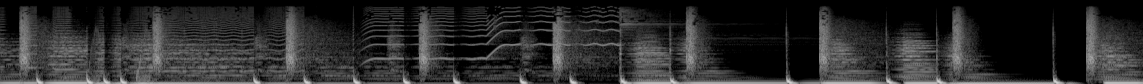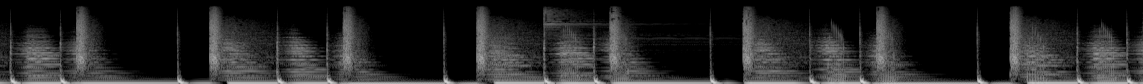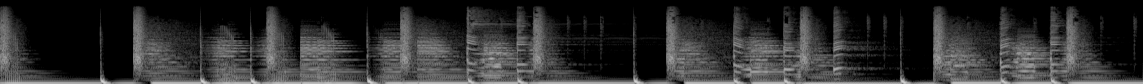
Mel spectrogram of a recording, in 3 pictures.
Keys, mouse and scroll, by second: 2.4 ctrl+j, 6.7 click, 9.0 v, 9.7-10.3 alt+scroll down 2, 10.3 click, 12.1 alt+click, 15.6 ctrl+t, 16.2 right click, 18.0 click, 27.3 e, 28.7 shift+right click, 30.1 Escape, 30.8 alt+right click.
